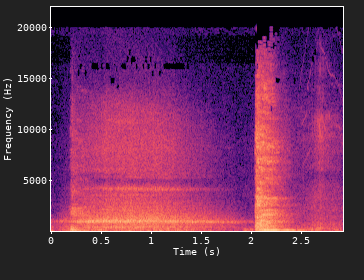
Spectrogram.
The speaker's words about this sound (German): Atme ein durch deine linke Handinnenfläche, tief ein. Atme aus durch deinen rechten Fuß.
